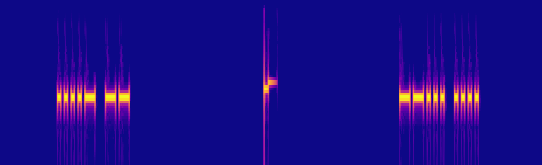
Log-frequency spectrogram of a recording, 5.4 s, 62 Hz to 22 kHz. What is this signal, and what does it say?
Morse code, heard as a keyed tone, about 36 wpm, 700 Hz. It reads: 4M 7H
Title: Single-Letter Single-Number 35wpm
